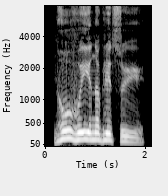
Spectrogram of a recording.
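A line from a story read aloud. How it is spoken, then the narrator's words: Forced out. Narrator (Russian): Только и выдавил Снупи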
